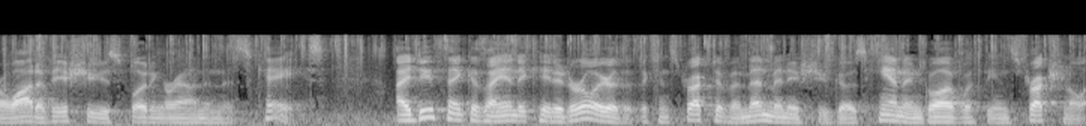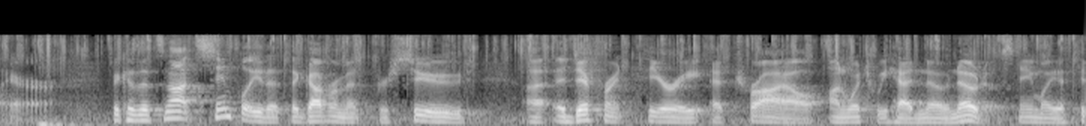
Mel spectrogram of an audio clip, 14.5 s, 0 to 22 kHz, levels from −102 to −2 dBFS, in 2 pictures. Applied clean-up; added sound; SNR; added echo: none; Glass; 17 dB; none.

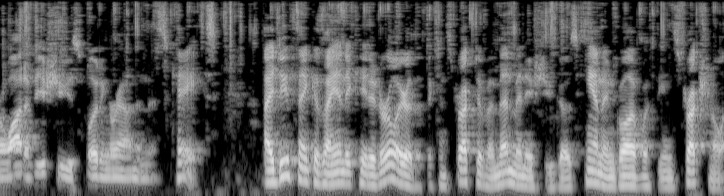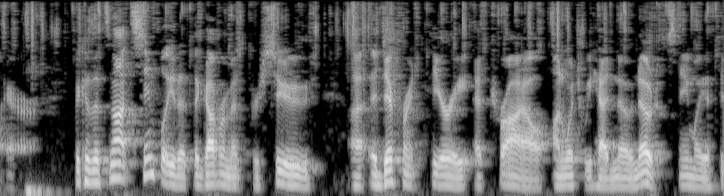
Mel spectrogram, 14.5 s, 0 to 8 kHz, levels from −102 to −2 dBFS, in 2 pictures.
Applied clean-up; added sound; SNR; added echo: classical method Wiener filter.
